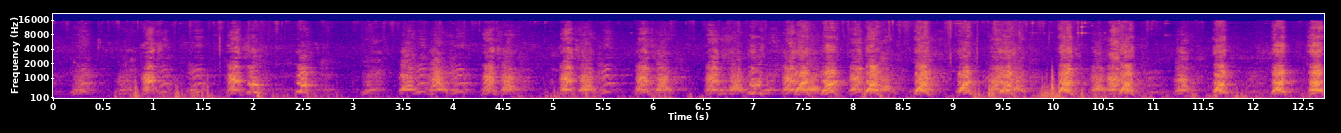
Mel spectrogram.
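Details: Young Kangal Pars, one year old, faces down the giant dog Samuta at a Kangal farm. Steady, throaty barking builds in pace and loudness toward the end.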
